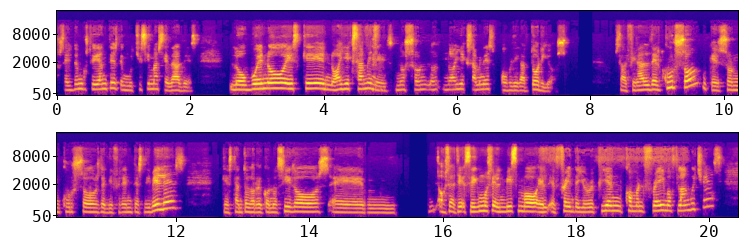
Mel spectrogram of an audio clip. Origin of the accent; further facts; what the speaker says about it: Spain; first language Spanish; moved away as an adult; also born or lived in France; soy muy española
